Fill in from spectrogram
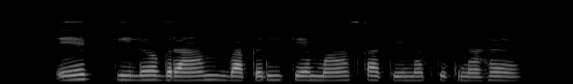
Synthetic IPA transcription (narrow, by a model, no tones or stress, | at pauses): eːkːɪloɡɾaːmbakɾikemãːskakiːmət̪kɪt̪naɦɛː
